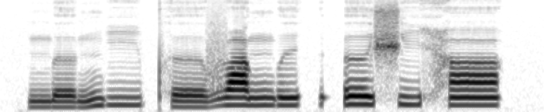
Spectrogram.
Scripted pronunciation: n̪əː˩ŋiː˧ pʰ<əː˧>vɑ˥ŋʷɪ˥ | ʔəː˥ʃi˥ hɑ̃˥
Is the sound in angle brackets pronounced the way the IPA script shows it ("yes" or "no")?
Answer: no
